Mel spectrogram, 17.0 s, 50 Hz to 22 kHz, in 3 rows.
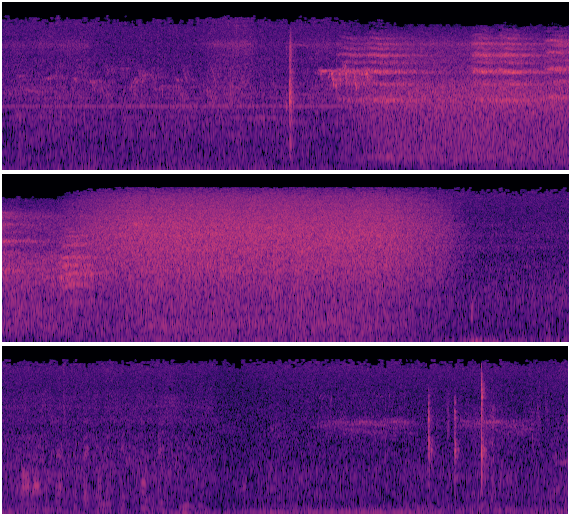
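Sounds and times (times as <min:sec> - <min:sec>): steady rustling hiss: 0:00.0 - 0:13.6
high whistling calls: 0:03.2 - 0:08.2.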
